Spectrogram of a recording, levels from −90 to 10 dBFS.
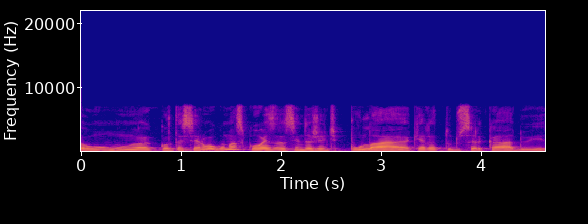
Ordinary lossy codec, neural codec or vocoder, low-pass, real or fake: none; none; 7.2 kHz; real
